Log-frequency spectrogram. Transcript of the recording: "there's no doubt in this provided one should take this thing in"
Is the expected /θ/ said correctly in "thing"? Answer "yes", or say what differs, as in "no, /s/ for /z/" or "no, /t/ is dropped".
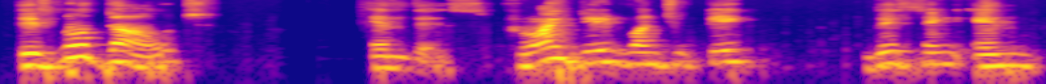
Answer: no, /t/ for /θ/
